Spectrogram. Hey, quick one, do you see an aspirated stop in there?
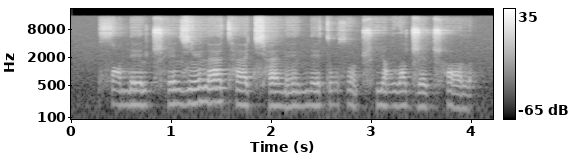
yes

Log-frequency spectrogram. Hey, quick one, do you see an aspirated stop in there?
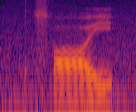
yes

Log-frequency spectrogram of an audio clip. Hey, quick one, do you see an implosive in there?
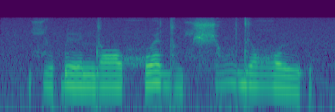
yes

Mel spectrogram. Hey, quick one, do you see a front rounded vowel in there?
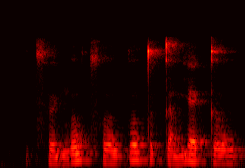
no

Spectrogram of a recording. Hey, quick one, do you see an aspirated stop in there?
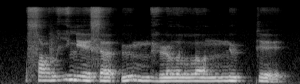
no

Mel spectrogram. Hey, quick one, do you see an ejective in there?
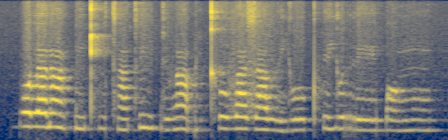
no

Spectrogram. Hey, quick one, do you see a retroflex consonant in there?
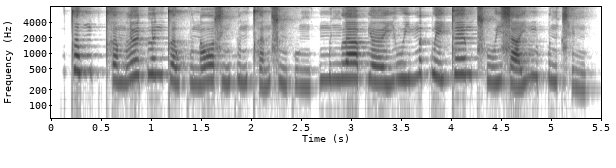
no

